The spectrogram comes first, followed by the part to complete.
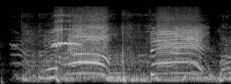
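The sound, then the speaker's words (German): A crowd of young voices, Bulgarian school graduates celebrating finishing school, chants loudly in unison, two long shouted calls in quick succession, energetic, counting together up to twelve. “Diese Sprechchöre sind derzeit überall in Bulgarien zu hören. Abiturienten und Abiturientinnen zählen bis zwölf.”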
